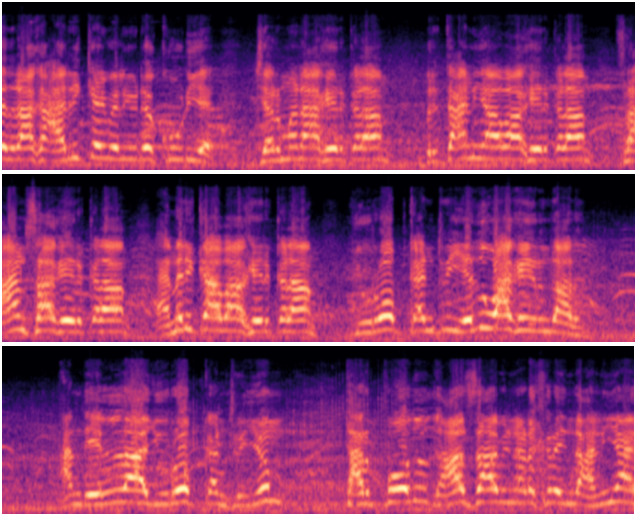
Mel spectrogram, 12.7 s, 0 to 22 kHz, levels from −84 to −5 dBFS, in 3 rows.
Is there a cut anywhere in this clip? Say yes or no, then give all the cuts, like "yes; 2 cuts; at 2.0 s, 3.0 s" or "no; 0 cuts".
no; 0 cuts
